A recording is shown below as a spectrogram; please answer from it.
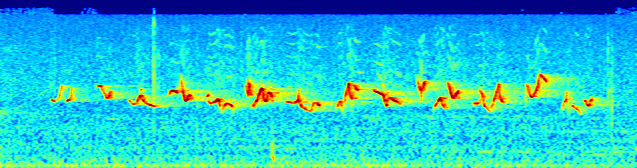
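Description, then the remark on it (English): A grosbeak sings a continuous, warbling song of rich, rising and falling phrases, clear, with a soft background hiss and no talking. “I think this grosbeak just flew off.”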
